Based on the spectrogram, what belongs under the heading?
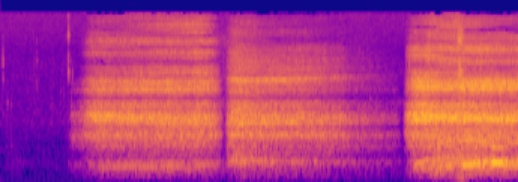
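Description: Three long, loud, breathy exhalations and inhalations follow one another closely, like someone breathing heavily and noisily, with no talking.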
